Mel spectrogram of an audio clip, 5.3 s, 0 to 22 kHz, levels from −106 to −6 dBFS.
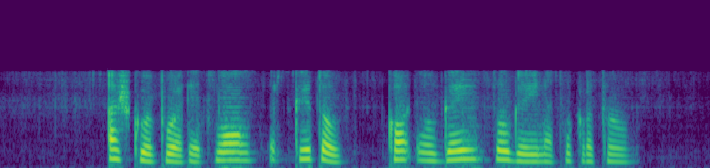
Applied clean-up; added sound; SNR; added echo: neural separator model SepFormer WHAMR!.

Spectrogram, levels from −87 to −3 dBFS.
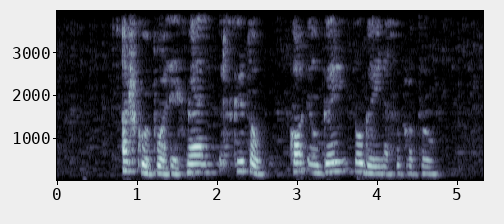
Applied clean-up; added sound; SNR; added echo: classical method WPE with log-MMSE.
